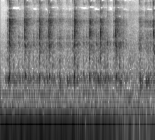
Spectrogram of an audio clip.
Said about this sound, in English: Oh, it's a sound effect of a typewriter I found. Look at this old sound effect of the typewriter. Whew. This one's from a long time ago. The first sound effect of a typewriter.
